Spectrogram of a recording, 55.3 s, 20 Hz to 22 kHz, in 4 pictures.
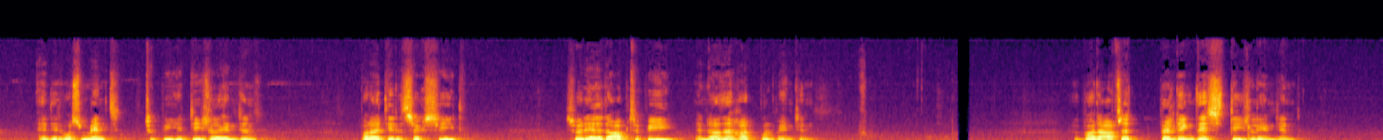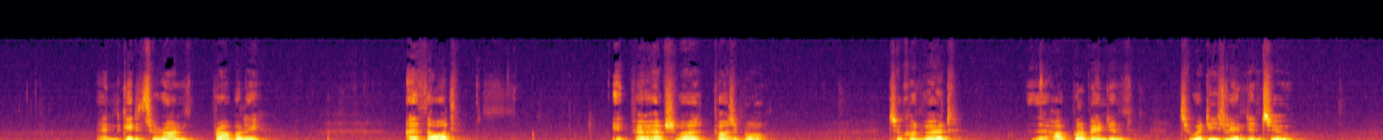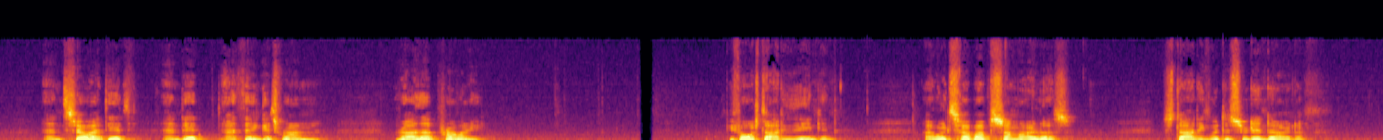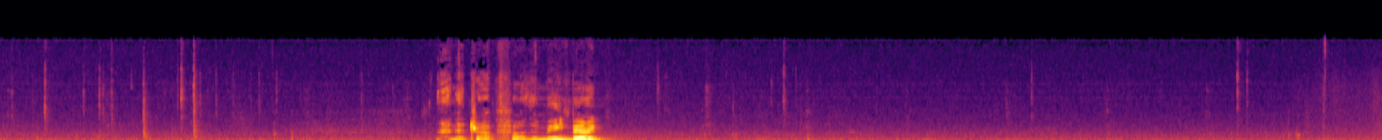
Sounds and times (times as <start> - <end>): Speech: 0.4 - 2.7, 3.6 - 4.7, 5.6 - 8.2, 10.7 - 13.1, 14.8 - 16.6, 17.9 - 18.5, 20.0 - 21.6, 22.7 - 23.5, 24.1 - 26.9, 28.1 - 31.0, 31.6 - 32.6, 34.9 - 36.2, 36.9 - 38.4, 39.3 - 41.0, 45.9 - 47.6.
